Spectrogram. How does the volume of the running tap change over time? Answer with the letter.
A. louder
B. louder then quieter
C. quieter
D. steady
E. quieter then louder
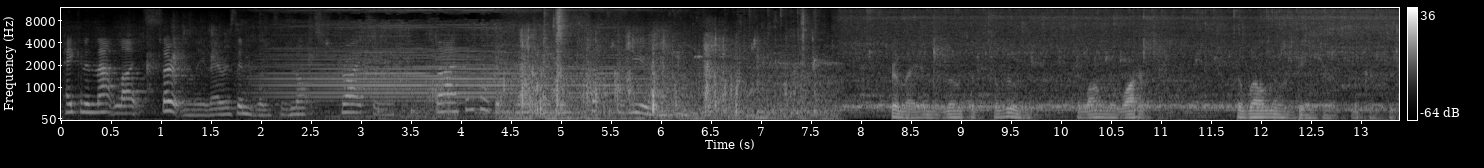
A.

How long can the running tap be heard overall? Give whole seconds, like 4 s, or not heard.
13 s.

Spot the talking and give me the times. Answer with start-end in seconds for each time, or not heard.
0.0-6.0, 8.3-13.3.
